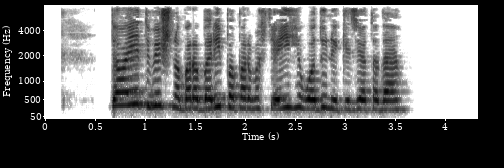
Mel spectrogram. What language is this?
Pashto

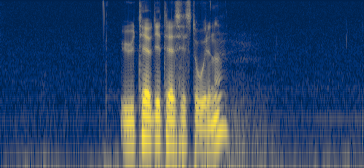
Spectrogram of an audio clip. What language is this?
Norwegian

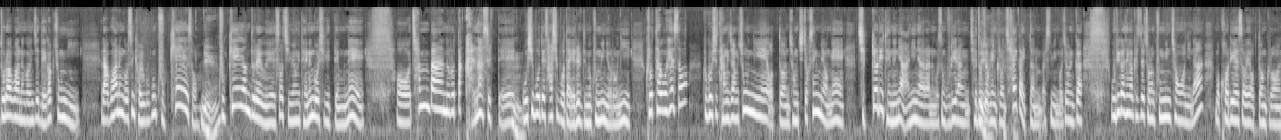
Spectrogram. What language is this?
Korean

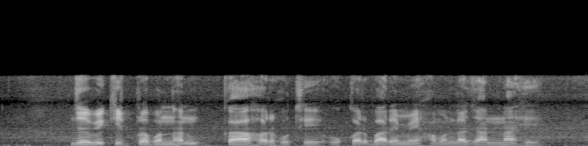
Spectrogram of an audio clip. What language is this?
Chhattisgarhi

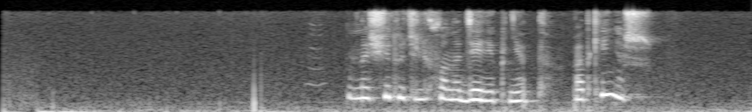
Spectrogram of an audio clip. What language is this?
Russian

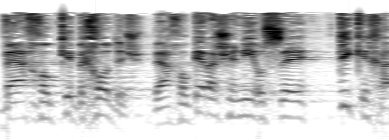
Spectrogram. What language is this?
Hebrew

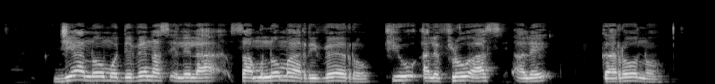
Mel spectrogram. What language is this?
Esperanto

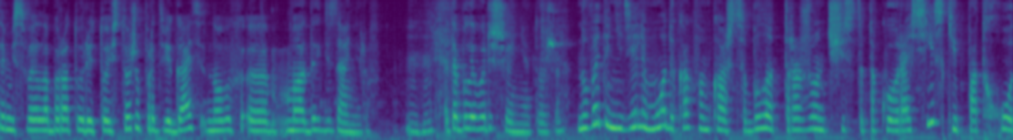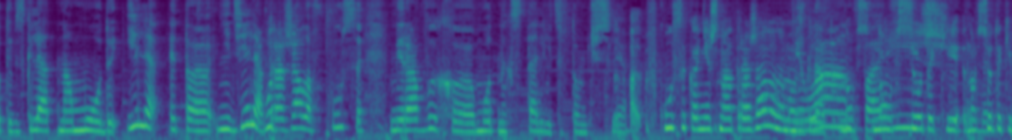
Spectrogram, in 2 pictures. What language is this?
Russian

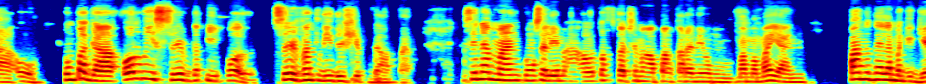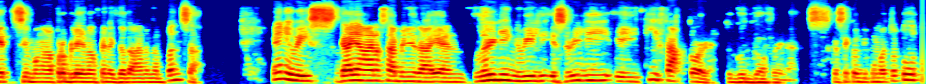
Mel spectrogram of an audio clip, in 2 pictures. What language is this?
Filipino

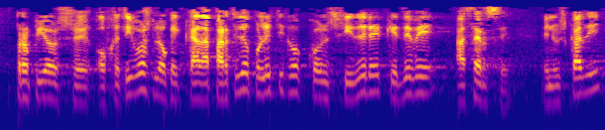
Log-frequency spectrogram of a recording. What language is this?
Spanish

